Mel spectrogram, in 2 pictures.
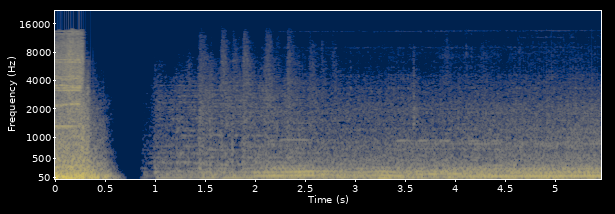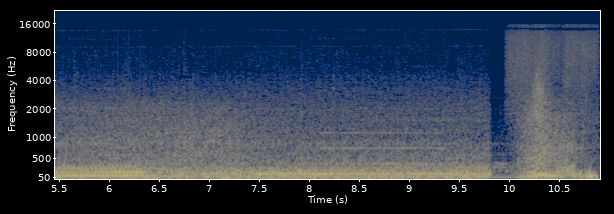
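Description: A van's engine drones, heard from inside the cabin.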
